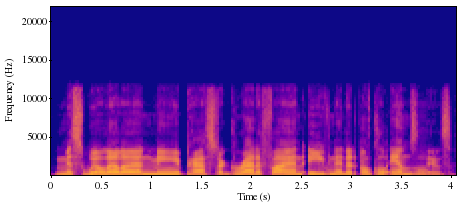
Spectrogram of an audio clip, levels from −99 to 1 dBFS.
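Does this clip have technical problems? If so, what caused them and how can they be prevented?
Yes, there are lost LE Audio frames in this speech: a short gap at 0.85 to 0.90 s, about 40 ms, and a longer one at 3.68 to 3.75 s, about 70 ms. The LC3 decoder patches each hole by repeating the last spectrum with scrambled phase, so you hear a brief noisy smear that fades as it goes. To prevent it, keep the Bluetooth link short and clear of interference, or allow a bit more buffering so late packets still arrive in time.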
